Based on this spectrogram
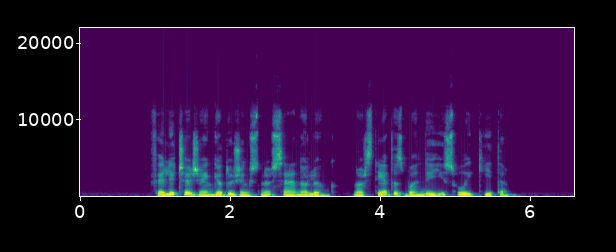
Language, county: Lithuanian, Vilnius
